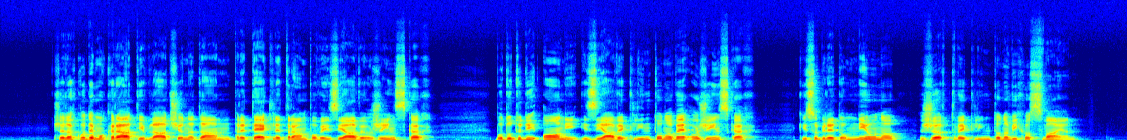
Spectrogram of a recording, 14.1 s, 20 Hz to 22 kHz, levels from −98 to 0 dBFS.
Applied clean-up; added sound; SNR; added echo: none; none; none; none.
